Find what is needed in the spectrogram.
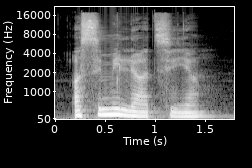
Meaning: assimilation
- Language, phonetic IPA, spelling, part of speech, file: Ukrainian, [ɐsemʲiˈlʲat͡sʲijɐ], асиміляція, noun, Uk-асиміляція.ogg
